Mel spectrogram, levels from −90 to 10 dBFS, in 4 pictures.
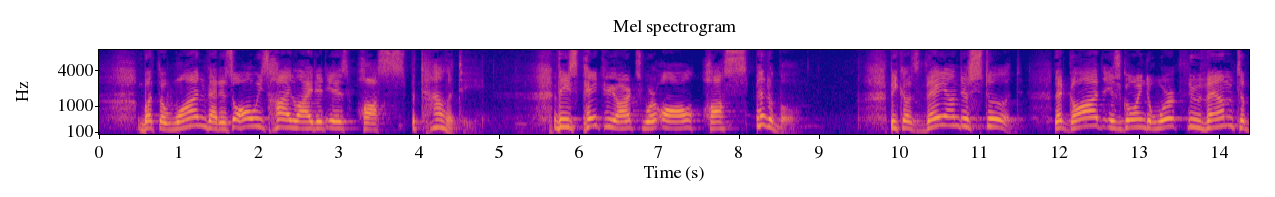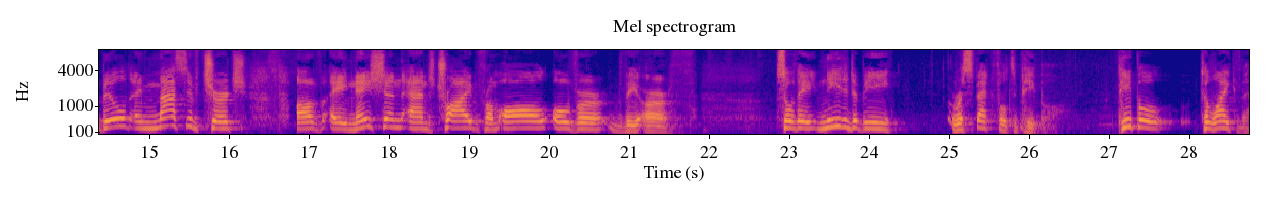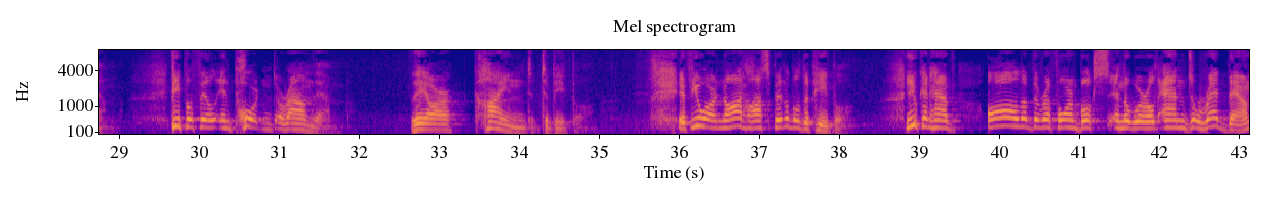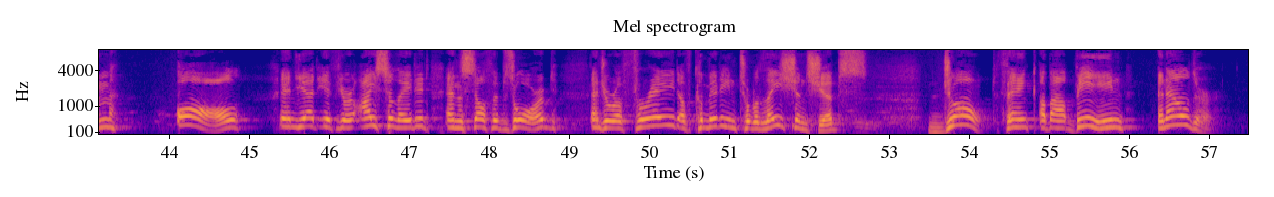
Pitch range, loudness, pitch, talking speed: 195-250 Hz, -22 LUFS, 220 Hz, 110 wpm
